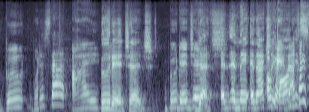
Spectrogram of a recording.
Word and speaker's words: Buttigieg: Mayor Pete's last name is pronounced Buttigieg.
